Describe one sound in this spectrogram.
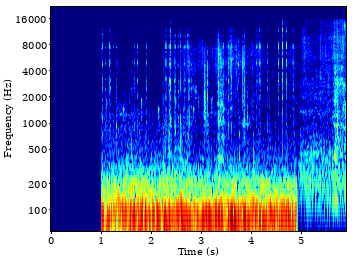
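A car rumbles low and steady while driving.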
